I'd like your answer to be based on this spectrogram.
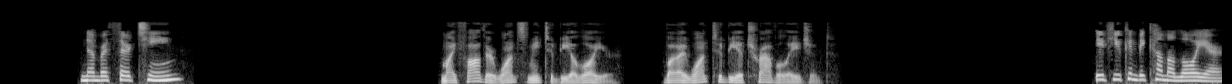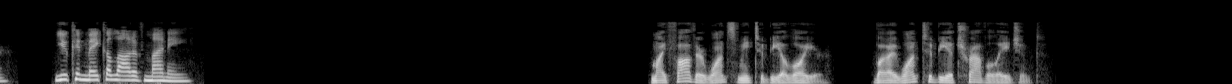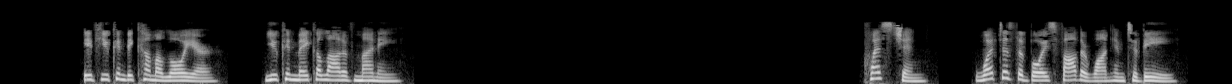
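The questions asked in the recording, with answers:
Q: What does the boy's father want him to be?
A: A lawyer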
